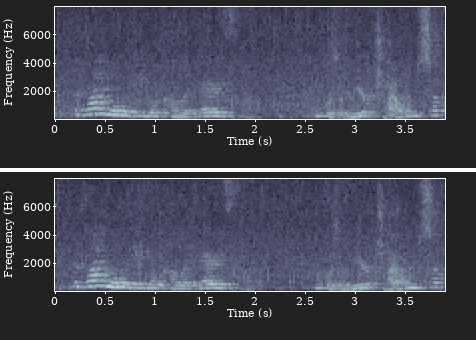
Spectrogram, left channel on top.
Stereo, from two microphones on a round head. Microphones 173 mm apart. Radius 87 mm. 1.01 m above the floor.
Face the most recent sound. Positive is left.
turn(degrees=35)  # may be behind; listen again after turning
